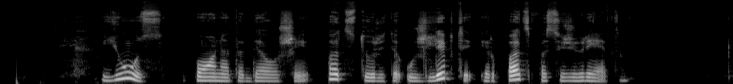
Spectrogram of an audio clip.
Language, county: Lithuanian, Vilnius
